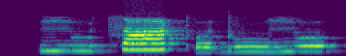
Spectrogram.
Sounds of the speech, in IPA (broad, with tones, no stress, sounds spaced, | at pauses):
ɲ u˨ t͡s aː˦ kʼ ʊ˨ d uː˨ ɲ ʊ˦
